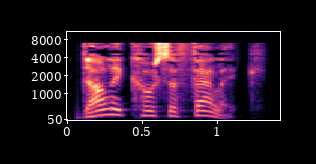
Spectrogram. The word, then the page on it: dolichocephalic: British English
